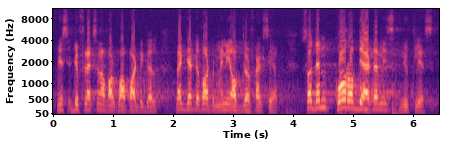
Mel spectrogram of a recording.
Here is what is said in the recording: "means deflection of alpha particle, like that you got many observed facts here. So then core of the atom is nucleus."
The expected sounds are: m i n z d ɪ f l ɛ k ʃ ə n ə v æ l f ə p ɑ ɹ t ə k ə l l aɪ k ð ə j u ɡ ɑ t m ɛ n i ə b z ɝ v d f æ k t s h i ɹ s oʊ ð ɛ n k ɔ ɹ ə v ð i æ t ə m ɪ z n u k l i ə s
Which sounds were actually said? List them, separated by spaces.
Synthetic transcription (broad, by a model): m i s d ɪ f l ɛ k ʃ ə n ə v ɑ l p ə p ɑ ɹ t ə k ə l l aɪ k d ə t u ɡ ɑ t m ɛ n i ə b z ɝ d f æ k t s h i ɹ s oʊ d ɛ n k ɔ ɹ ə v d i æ t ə m ɪ z n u k l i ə s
